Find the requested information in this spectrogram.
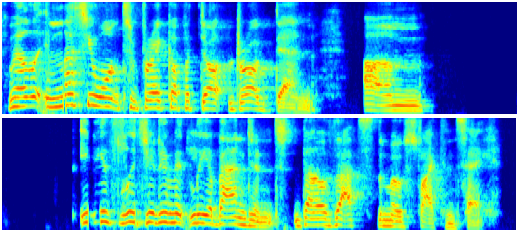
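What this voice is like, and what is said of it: Put-on character accent. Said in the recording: “This accent is not working for me tonight.”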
